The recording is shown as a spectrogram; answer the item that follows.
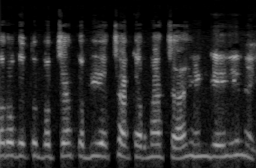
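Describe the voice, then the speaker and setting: A woman speaks loudly. Her pitch is high. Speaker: YouTube livestreamer. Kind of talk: live stream talk to viewers.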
